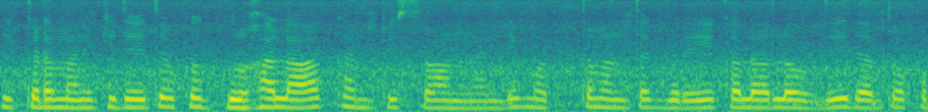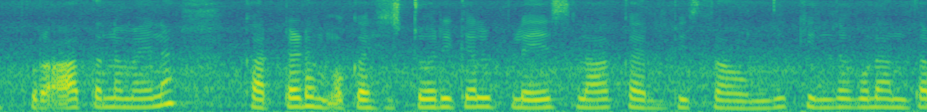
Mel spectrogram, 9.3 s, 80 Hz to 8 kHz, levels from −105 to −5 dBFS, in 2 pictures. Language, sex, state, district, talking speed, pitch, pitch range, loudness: Telugu, female, Telangana, Nalgonda, 180 wpm, 215 Hz, 205-220 Hz, -19 LUFS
